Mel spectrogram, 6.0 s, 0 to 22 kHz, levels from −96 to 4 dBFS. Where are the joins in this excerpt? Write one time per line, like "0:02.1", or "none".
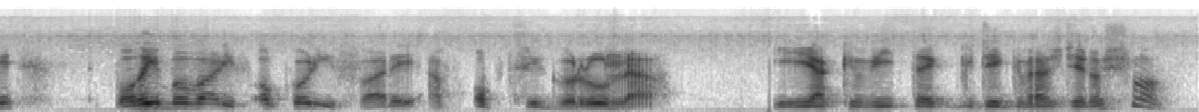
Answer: none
